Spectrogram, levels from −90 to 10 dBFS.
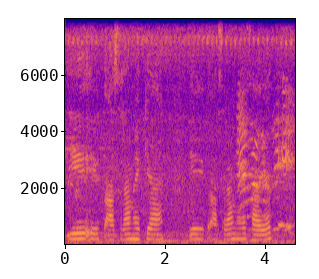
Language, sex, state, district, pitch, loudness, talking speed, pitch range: Hindi, female, Odisha, Sambalpur, 180 Hz, -17 LUFS, 130 wpm, 120-190 Hz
